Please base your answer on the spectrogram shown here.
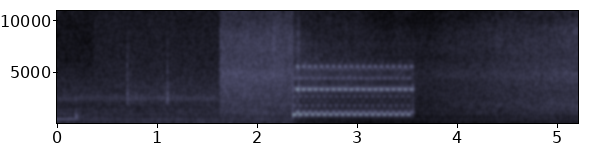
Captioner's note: ringing continues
